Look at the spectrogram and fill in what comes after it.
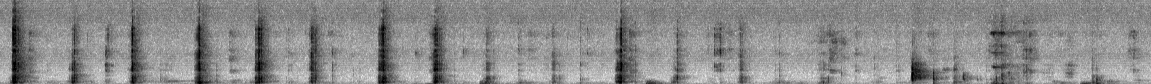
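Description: Dry White Velour eating chalk being bitten and chewed close to the microphone. Sharp crunches come in a steady rhythm about every half second to two-thirds of a second, becoming sparser in the last few seconds.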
